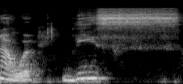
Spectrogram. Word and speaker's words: hour: An hour. An hour, the H is silent.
